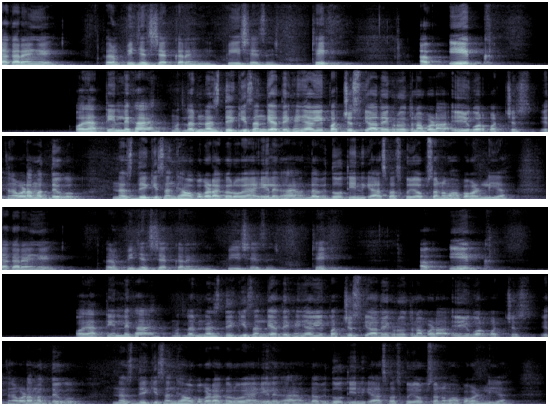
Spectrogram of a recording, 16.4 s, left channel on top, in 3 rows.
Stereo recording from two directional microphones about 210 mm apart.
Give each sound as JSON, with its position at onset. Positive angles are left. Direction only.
{"t": 0.0, "sound": "a man's voice", "side_deg": 25}
{"t": 6.1, "sound": "speech", "side_deg": 30}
